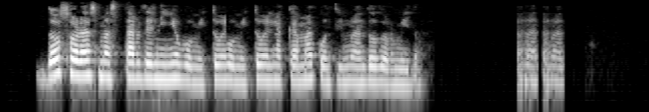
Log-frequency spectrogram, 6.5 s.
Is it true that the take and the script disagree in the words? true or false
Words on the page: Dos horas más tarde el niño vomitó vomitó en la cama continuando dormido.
false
